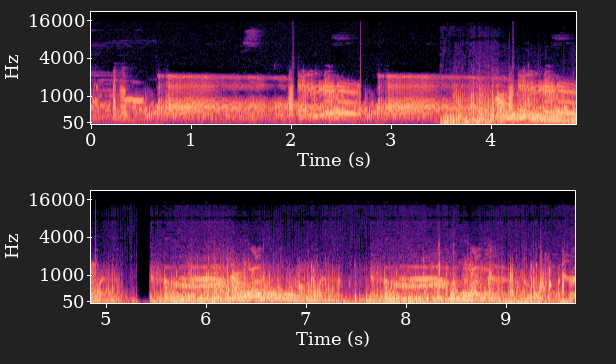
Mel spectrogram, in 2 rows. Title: Girlfriend stomach growling 4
